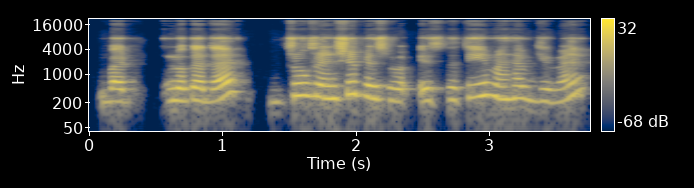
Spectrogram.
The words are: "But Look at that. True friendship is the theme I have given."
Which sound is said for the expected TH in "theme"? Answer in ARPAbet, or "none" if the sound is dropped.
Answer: T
